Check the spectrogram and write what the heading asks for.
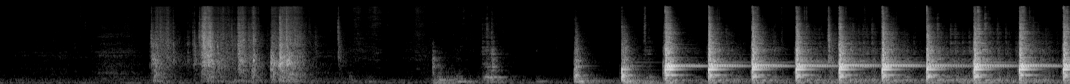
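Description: Hammer blows on a classic Mini's exhaust pipe from underneath the car, knocking the pipe loose for removal: a few duller knocks and scrapes, then from about six seconds in a steady run of sharp, ringing metallic strikes about two a second.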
